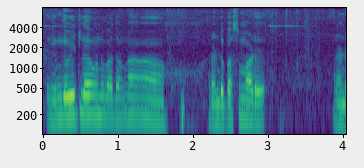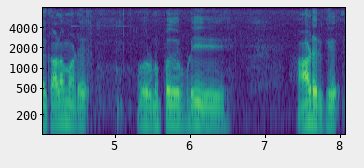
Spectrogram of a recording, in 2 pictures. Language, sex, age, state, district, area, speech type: Tamil, male, 30-45, Tamil Nadu, Tiruchirappalli, rural, spontaneous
